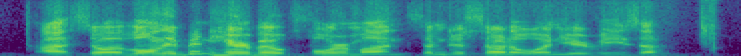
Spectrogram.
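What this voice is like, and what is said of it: Canadian accent. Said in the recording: “is it a Canadian accent that you've got going on?”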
